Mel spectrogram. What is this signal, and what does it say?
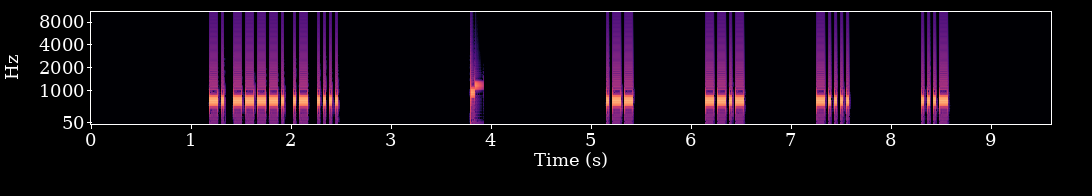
Morse code, heard as a keyed tone, about 40 wpm, spaced as for 17 wpm, 700 Hz. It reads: N9AH WQ6V
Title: USA Call Signs - 4 Characters - 8x Character Spacing - 40wpm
